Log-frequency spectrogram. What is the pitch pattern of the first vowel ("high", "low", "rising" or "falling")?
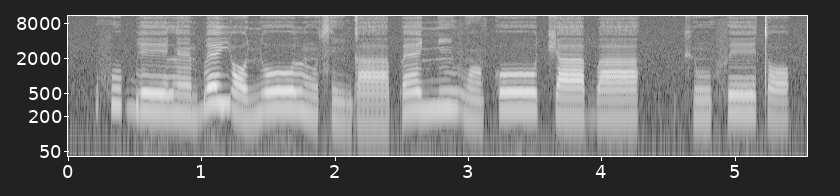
high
